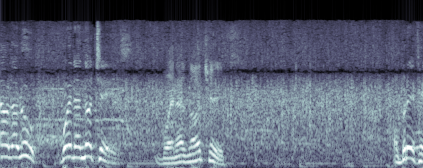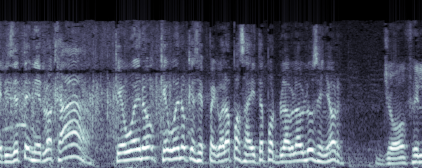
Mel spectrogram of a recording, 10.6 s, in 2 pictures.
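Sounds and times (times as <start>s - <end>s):
audience applause: 0.0s - 7.9s
speech: 0.1s - 3.0s, 4.9s - 10.5s.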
